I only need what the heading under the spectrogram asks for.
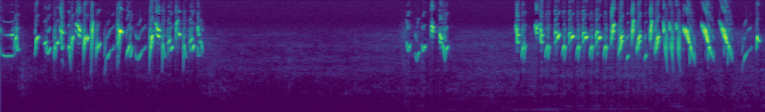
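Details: Song of a wild European goldfinch: a two-second burst of jangling, twittering notes, a long silence broken by a short chirp, then a sustained stretch of rapid tinkling twitters; no other noise.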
